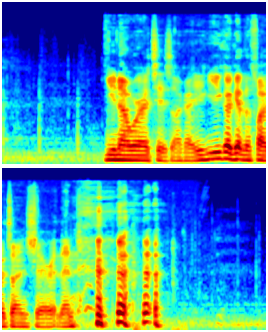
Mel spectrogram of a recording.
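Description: A man speaks with animation close to a headset microphone.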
